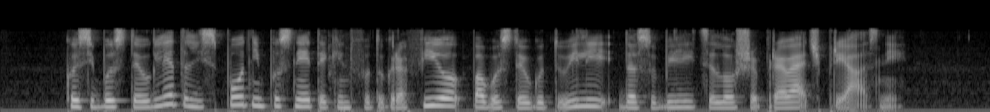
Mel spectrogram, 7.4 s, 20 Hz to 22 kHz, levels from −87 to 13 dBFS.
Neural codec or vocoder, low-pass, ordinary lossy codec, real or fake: none; 7.2 kHz; none; real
